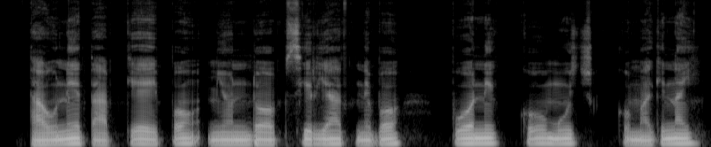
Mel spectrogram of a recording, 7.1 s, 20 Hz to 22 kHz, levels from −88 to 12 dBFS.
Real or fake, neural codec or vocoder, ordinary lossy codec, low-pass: real; none; none; none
